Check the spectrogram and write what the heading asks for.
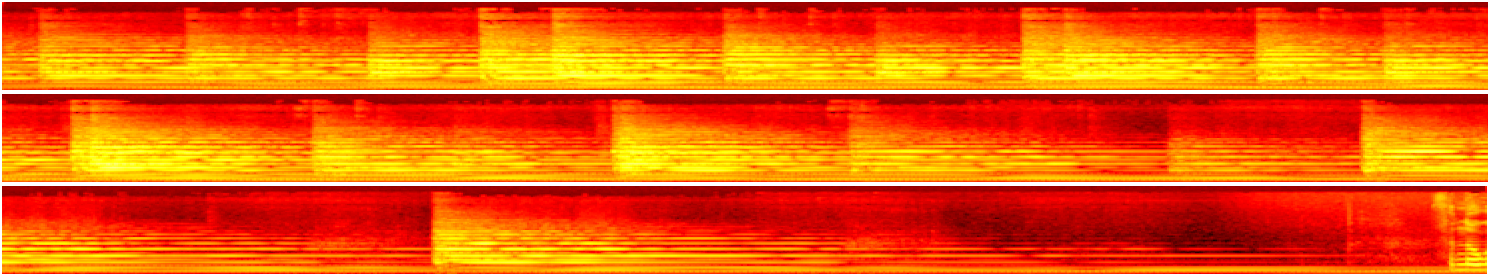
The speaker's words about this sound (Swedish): Helgmålsringning från Jukkasjärvi församling inför tredje söndagen i fastan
